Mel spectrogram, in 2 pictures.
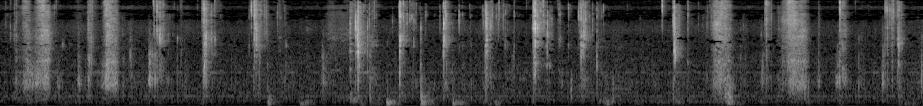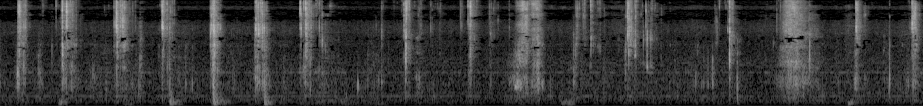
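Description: Close-miked eating sounds: a person chewing a mouthful of rice and curry by hand, with wet mouth smacks and clicks coming irregularly several times a second.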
